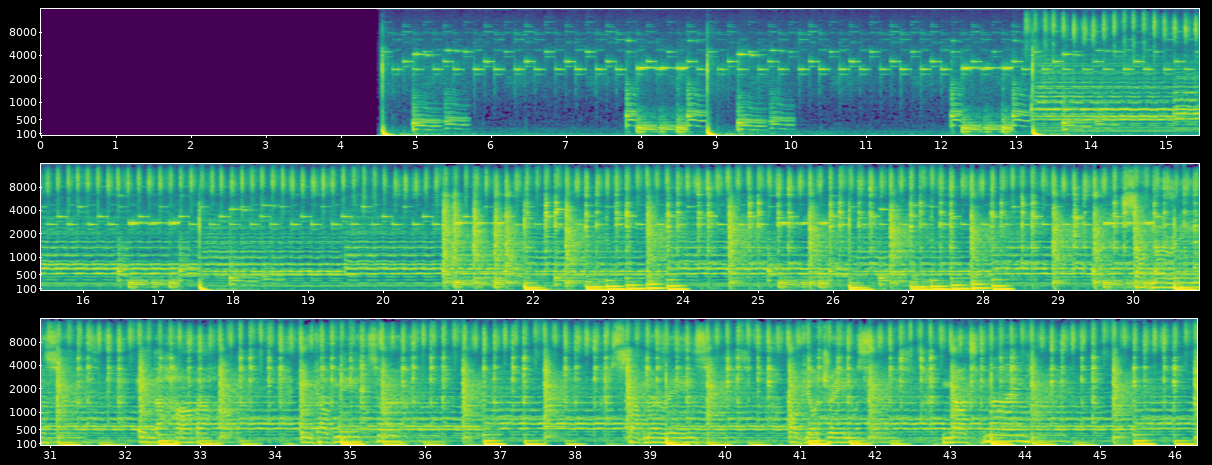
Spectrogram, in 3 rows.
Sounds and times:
Music: 4.5 - 6.3, 7.0 - 10.1, 12.0 - 46.3.

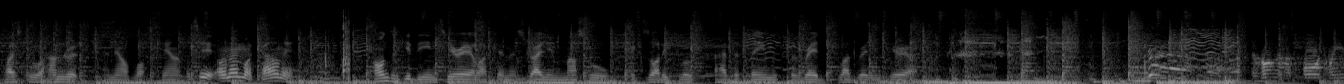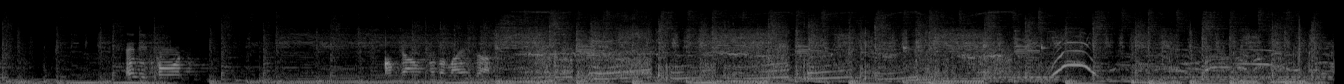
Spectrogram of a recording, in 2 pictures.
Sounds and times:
Speech: 0.0 - 3.0, 3.7 - 9.2, 11.5 - 13.5, 14.7 - 15.3, 17.3 - 18.4
Car: 18.0 - 24.3.

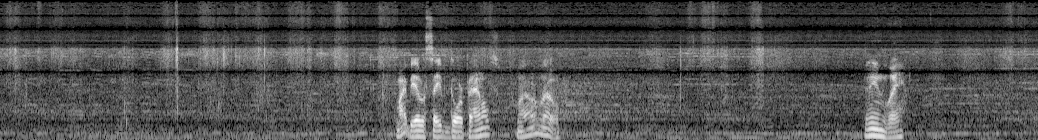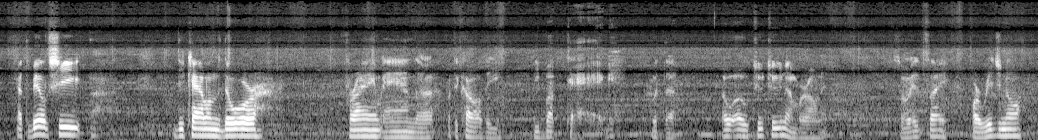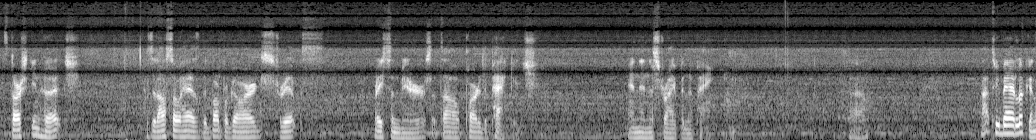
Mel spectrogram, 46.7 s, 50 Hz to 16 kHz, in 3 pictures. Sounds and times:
Speech: 5.9 - 8.5, 13.0 - 13.7, 15.8 - 17.1, 18.2 - 19.7, 20.7 - 25.8, 26.4 - 28.1, 29.0 - 32.4, 33.3 - 36.0, 36.7 - 39.3, 40.5 - 42.3, 43.8 - 44.3, 45.8 - 46.6.

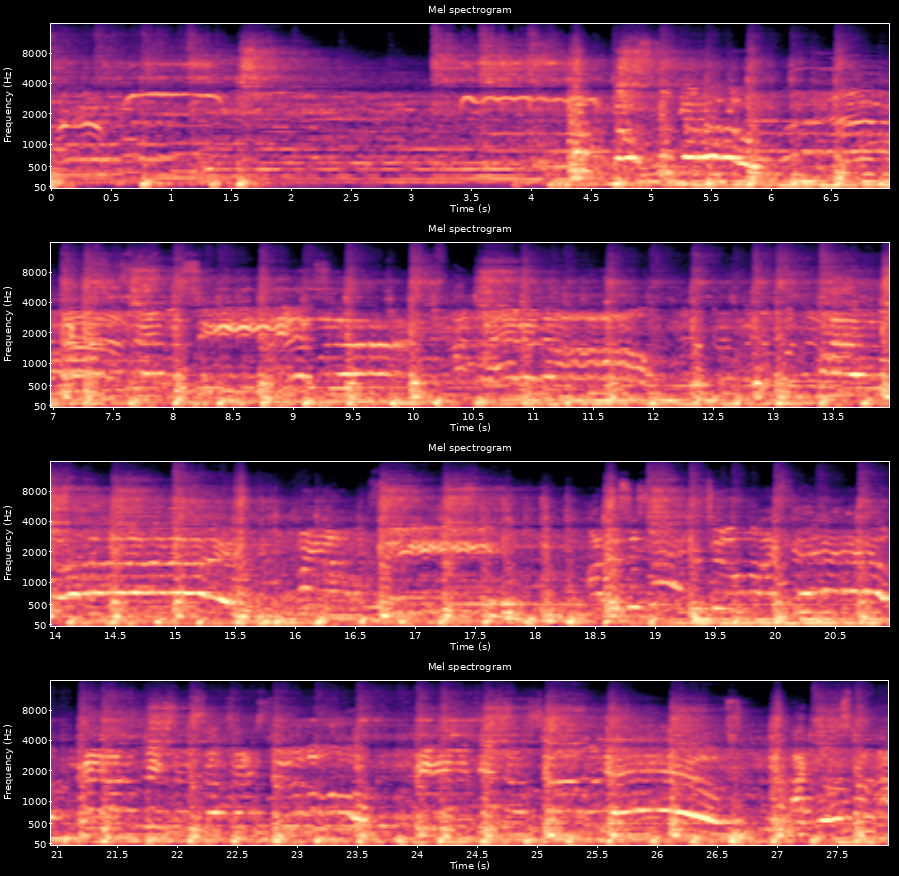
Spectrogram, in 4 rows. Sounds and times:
Heavy metal: 0.0 - 27.9
Progressive rock: 0.0 - 27.9.

